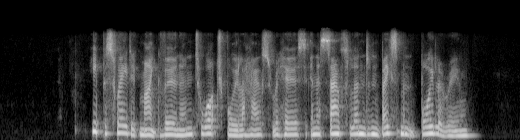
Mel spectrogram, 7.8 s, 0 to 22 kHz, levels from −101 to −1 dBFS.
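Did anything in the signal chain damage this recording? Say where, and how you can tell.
Yes, in the codec stage: Opus voice compression damages the whole speech clip. Nothing is present above about 8.8 kHz, and the voice sounds hoarse and slightly robotic, which fits SILK wideband coding at around 12 kbps. A plain low-pass filter would dull the sound without that coarse, buzzy excitation.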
